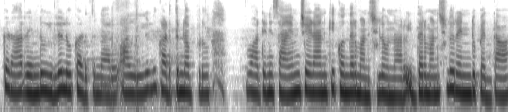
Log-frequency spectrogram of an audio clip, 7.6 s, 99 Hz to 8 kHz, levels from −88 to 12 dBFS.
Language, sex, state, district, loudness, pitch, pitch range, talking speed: Telugu, female, Andhra Pradesh, Chittoor, -12 LUFS, 210 Hz, 205-225 Hz, 140 wpm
